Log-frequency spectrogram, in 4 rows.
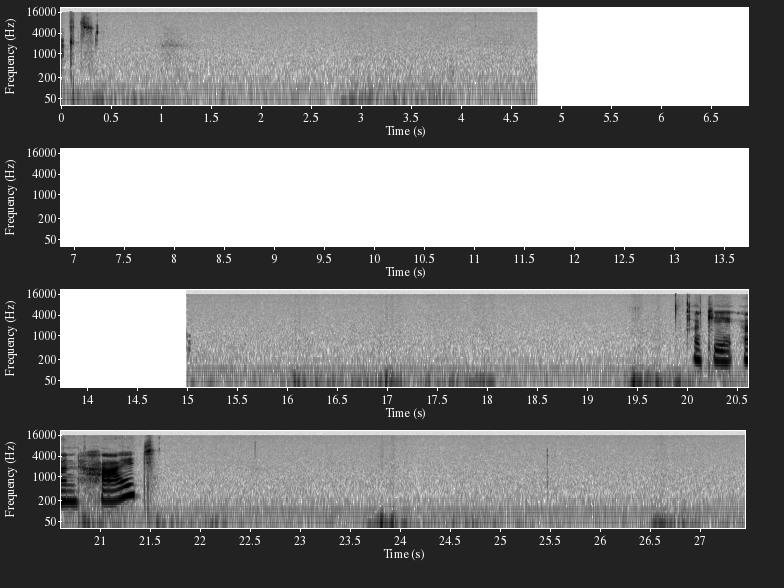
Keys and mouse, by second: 1.0-4.0 drag, 2.2 g, 4.0-4.5 middle drag, 4.5-6.6 drag, 5.4 g, 6.6-7.0 middle drag, 7.0-9.2 drag, 7.8 g, 9.2-9.5 middle drag, 9.5-12.0 drag, 10.5 g, 12.0-12.5 ctrl+middle drag, 12.5-15.2 drag, 13.4 g, 15.2-18.9 middle drag, 21.0 alt+h, 21.6 click, 21.7-22.8 middle drag, 22.8 middle click, 23.5-26.2 middle drag, 26.2 click, 26.4-27.0 middle drag, 27.0 click, 27.0-27.4 middle drag.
